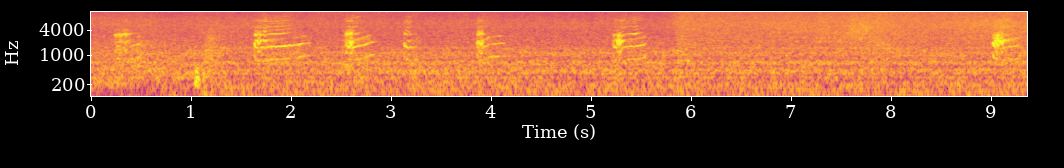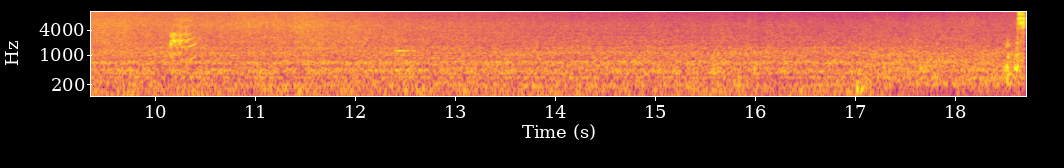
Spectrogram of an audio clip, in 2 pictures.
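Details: Domestic cat making odd noises: a rapid burst of short, stuttering chirps over the first few seconds, then a few scattered chirps fading into a quieter hissy background.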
